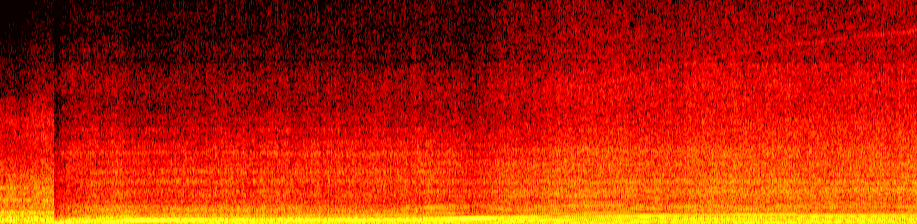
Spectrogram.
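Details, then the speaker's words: Boosted drag car launching on street test hits: after launch the note stutters and hangs flat a few seconds, then climbs slowly, slow to build boost, barely a burnout; bog off launch, owner suspects launch rpm set too low. "Sound like it was just kind of stuttering down low a little bit. Yeah, it sounds like it doesn't want to come up on boost."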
